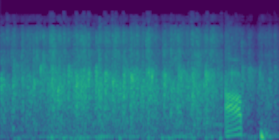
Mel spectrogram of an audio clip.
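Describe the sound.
An audience applauds steadily for a few seconds, a dense patter of clapping hands that fills the room, with a brief voice breaking in near the end.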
